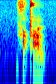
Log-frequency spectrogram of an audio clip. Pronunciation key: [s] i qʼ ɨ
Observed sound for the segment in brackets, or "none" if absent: s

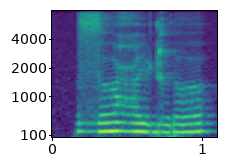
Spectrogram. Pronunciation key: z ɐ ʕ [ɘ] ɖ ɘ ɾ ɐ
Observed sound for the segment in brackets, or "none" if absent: e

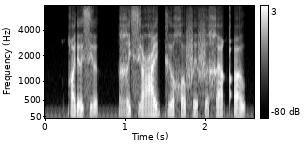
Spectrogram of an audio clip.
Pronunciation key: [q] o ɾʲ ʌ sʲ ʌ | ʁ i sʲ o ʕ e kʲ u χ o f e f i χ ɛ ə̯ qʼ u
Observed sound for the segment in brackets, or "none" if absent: q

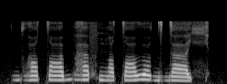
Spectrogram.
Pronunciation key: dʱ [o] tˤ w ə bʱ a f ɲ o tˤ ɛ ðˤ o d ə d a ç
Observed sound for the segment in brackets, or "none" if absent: o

